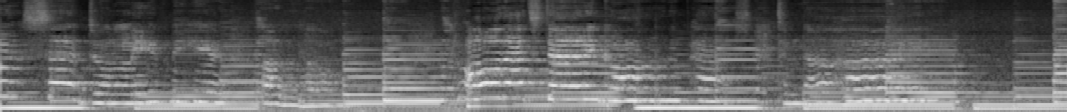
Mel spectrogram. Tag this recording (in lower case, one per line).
music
